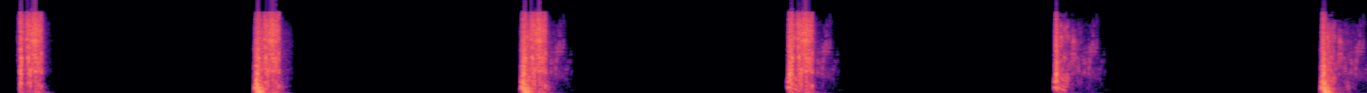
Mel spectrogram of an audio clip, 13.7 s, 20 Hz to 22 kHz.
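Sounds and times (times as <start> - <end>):
short sharp bone break and groin crunch: 0.2 - 0.5, 2.6 - 2.9, 5.2 - 5.7, 7.9 - 8.4.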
